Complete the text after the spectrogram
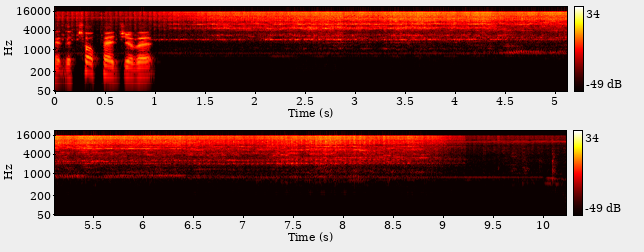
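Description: A wood lathe gouge scrapes and hisses against spinning wood.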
